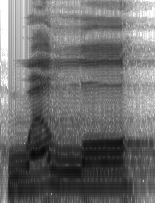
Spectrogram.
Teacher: lafazul jalalah huwallah harus tebal, ya. Harus dibaca dengan bacaan yang tebal.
